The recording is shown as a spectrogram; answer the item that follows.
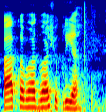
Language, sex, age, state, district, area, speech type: Urdu, female, 30-45, Uttar Pradesh, Shahjahanpur, urban, spontaneous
